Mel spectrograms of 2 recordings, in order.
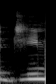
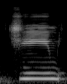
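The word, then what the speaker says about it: ج: तालू का दरमियान से जीम लेटर प्रोनाउंस होता है, ठीक है। जीम जीम बिल्कुल ज़बान को पीछे करके रखना है, अगर आगे आएगी ज़बान जीम चीम चीम तो ये वाली साउंड रॉन्ग हो जाएगी।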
